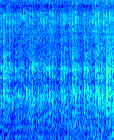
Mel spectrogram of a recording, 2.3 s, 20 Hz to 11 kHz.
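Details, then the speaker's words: Fully overhauled 1954 Ferguson TE20 (TEF) diesel tractor, cool 12° start without heat, idling with a light even rattle after injection timing was advanced from too retarded; normal indirect-injection diesel knock. "so you can hear the little rattling the engine the kind of diesel indirect injection diesel knock I never heard that before"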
